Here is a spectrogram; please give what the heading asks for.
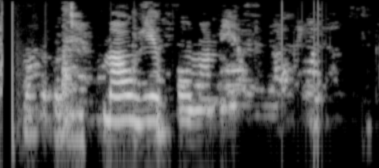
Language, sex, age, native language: Icelandic, male, 8, Icelandic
